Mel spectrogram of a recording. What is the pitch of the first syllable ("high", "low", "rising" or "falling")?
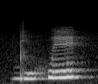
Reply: low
